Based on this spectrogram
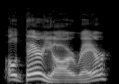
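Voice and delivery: loud, delighted call with rising end; grinning greeting. A narrator's reading. Father spotting his returning daughter, grinning greeting. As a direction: greet them through a wide grin. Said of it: "bursting into a wide grin".

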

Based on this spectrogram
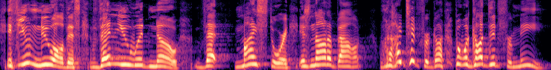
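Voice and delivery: building from measured to loud and high; impassioned testimony. Retold or imitated. Older saint testifying to what God did, impassioned. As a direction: preach it with rising fervor, hammering each clause.

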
